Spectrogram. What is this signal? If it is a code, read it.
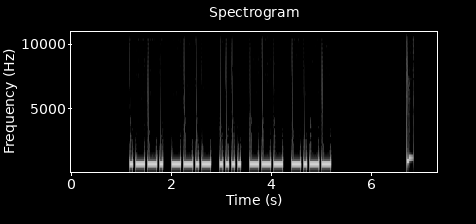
Morse code, heard as a keyed tone, about 20 wpm, 700 Hz. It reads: PQHOY
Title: Code Groups - 5 Letters - 20wpm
